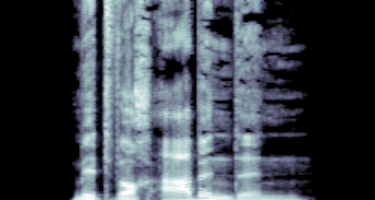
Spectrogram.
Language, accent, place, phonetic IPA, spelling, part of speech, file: German, Germany, Berlin, [ˌmɪtvɔxˈʔaːbn̩dən], Mittwochabenden, noun, De-Mittwochabenden.ogg
- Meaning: dative plural of Mittwochabend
